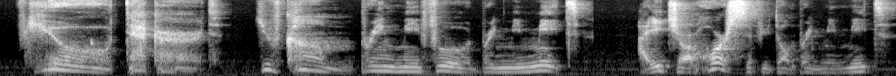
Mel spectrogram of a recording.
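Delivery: harsh rasping voice with the word "you" dragged out. Narrating a voice heard inside a character's head, in a rasping voice. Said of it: "it's like a rasping".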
